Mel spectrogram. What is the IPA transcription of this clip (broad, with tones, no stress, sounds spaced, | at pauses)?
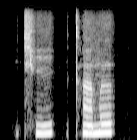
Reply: t͡ɕʰ i˨˦ | kʰ ã˧ m ə˦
